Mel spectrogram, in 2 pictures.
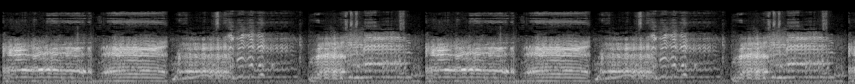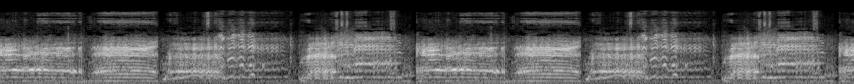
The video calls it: Chèvre qui bêle - Cri de la chevre - Verso della capra - Goat sound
